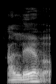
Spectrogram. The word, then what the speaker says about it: Allaire: Diese Nummer mit, ähm, was hatten wir, Dominik Heinz gegen Sebastian, ich glaube, der spricht sich Aller aus oder so ähnlich. Nicht, nicht Haller wie der Helmut, Ach, sondern ja, Aller.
